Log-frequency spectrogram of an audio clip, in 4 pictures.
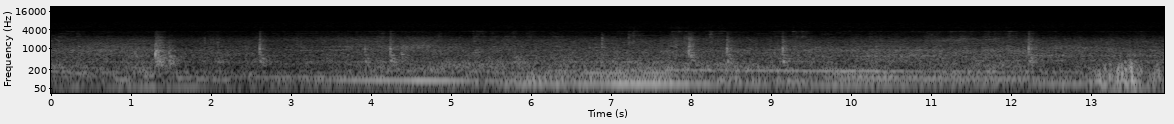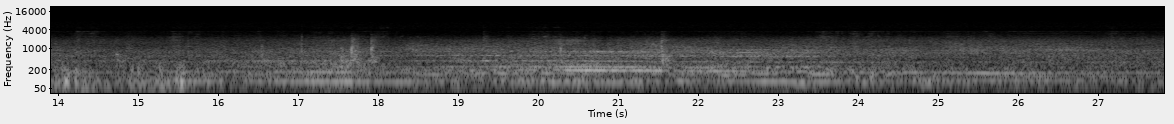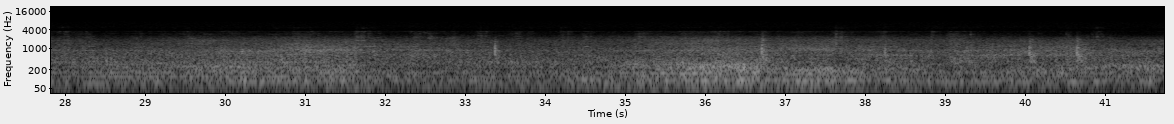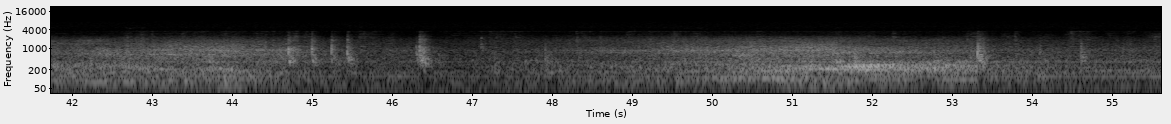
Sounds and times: Field recording: 0.0s - 55.6s.

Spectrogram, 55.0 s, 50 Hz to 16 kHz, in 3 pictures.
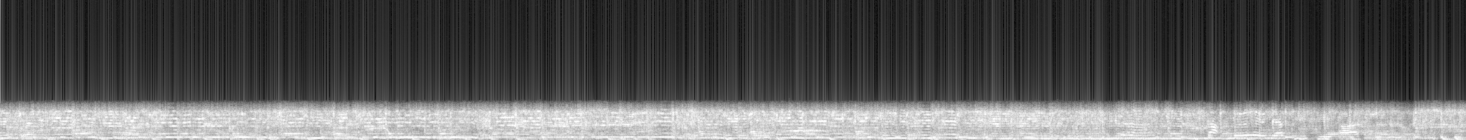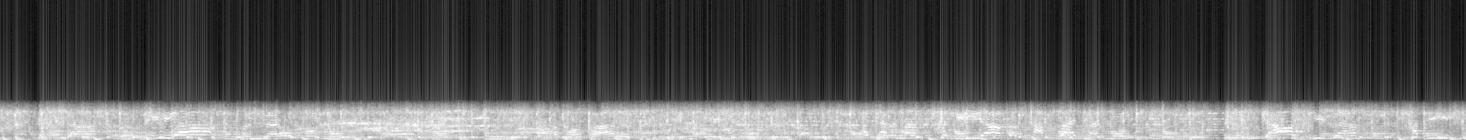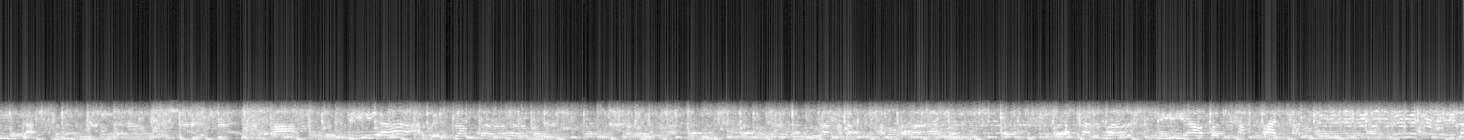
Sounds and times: Music of Asia: 0.0s - 54.9s.

